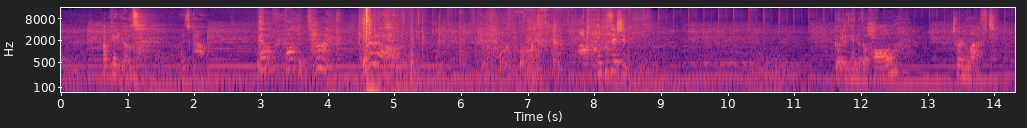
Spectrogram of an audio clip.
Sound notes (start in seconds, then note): 4.5 groans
